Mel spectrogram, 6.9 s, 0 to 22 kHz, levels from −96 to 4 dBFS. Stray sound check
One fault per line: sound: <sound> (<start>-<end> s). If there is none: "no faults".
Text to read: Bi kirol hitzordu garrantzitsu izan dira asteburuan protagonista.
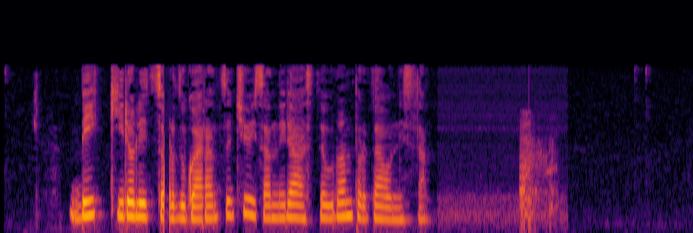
sound: dropout (1.6-1.7 s)
sound: cough (5.2-5.6 s)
